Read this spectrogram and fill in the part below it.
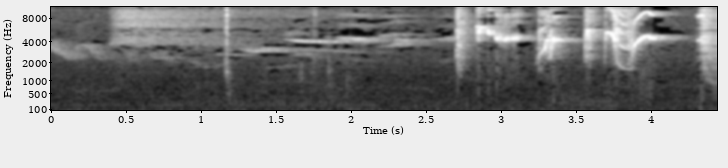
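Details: Oriental magpie-robin singing harsh 'beset' phrases: a thin high whistle and steady buzzy tone at first, then a rapid burst of scratchy notes and sharp up-and-down whistled sweeps.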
